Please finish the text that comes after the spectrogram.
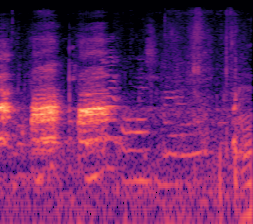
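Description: Chickens give three loud, close squawking calls in quick succession, followed by softer clucks and faint voices.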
